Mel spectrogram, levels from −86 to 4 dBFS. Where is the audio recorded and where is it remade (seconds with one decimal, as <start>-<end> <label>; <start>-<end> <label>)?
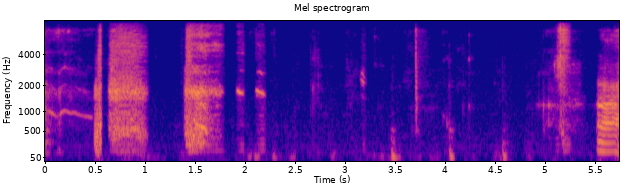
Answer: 0.0-0.8 remade; 0.8-4.2 recorded; 4.2-5.7 remade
